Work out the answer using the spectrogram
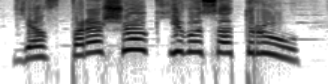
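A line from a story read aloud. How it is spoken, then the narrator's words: Exclaiming. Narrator (Russian): воскликнул кенгуру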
